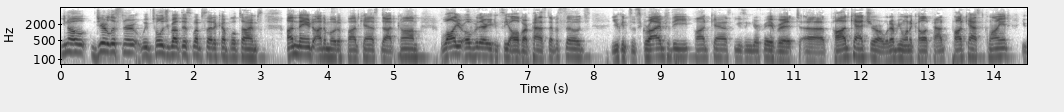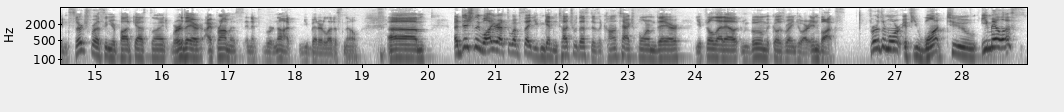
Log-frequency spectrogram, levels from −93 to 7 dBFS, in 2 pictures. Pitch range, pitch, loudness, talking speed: 110-135 Hz, 120 Hz, -20 LUFS, 225 wpm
